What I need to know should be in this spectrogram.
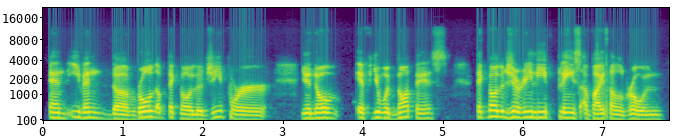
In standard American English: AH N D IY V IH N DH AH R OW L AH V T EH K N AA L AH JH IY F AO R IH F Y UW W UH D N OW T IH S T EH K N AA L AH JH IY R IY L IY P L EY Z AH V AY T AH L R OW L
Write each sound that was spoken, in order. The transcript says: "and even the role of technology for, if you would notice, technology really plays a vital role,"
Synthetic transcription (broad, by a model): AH N D IY V IH N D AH R OW L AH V T EH K N AA L AH JH IY F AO R IH F Y UW W UH D N OW T IH S T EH K N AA L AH JH IY R IY L IY P L EY S AH V AY T AH L R OW L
